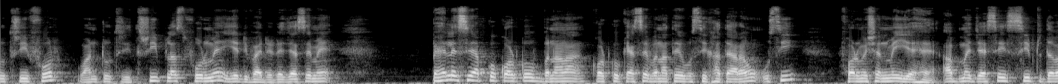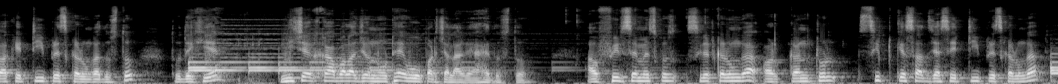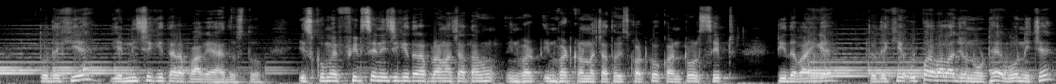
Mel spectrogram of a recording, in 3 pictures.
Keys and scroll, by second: 12.4 t.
